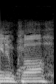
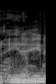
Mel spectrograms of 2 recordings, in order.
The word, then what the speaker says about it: Enumclaw: Enumclaw, or how do you say Enumclaw. – That? – Enumclaw. Enumclaw.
